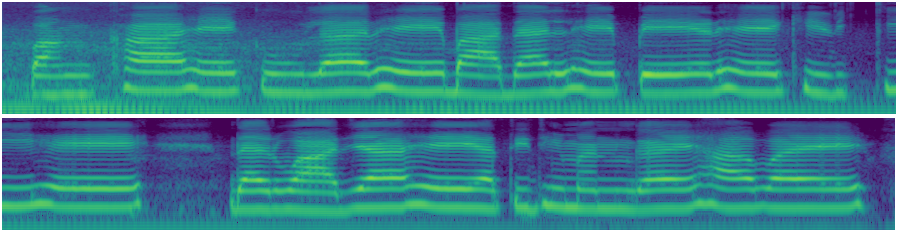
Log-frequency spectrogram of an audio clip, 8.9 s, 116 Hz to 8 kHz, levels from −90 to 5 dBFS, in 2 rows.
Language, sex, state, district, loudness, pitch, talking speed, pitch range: Hindi, female, Chhattisgarh, Korba, -21 LUFS, 270 Hz, 120 wpm, 260-280 Hz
